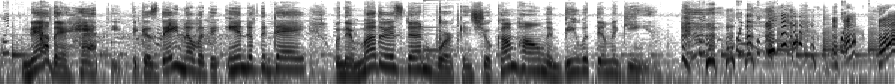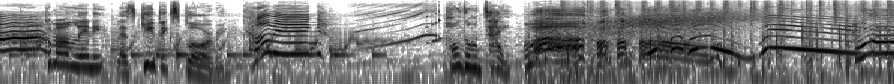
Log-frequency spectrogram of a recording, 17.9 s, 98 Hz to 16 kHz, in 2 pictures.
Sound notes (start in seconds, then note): 6.8 chuckling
